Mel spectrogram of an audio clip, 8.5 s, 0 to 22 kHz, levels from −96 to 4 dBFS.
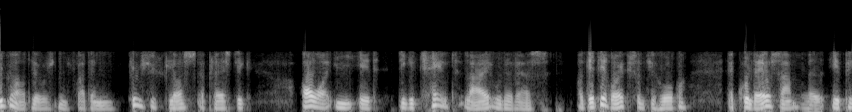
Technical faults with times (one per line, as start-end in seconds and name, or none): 0.00-8.52 G.723.1 codec
7.97-8.14 VoIP packet loss concealed by the speech codec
